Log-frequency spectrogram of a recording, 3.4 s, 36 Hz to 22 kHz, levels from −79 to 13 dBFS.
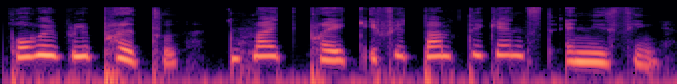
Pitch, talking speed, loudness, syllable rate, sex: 265 Hz, 195 wpm, -17 LUFS, 5.7 syllables/s, female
